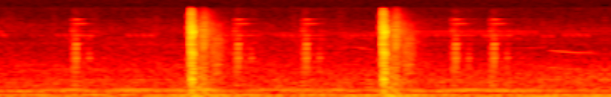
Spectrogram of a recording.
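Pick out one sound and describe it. Interface clicks sound sharply a few times.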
